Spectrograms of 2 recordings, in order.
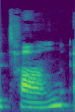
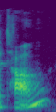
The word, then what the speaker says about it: Tung: It's called Dr. Tongue, and it's spelled T-U-N-G, Dr. Tongue.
